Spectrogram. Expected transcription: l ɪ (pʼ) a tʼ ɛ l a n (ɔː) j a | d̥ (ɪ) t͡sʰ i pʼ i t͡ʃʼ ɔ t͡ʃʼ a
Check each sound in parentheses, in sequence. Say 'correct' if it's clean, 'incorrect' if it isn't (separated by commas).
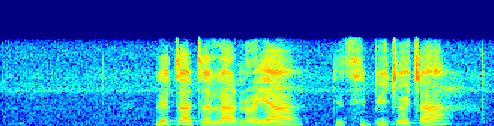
incorrect, incorrect, incorrect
